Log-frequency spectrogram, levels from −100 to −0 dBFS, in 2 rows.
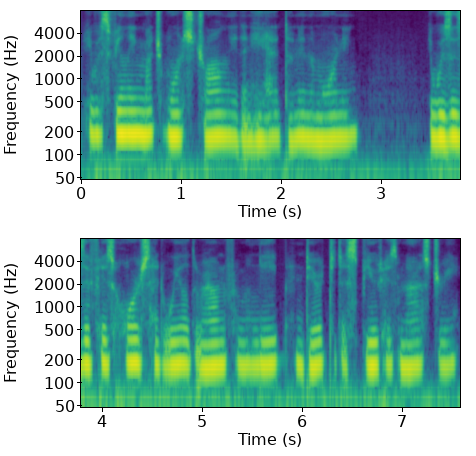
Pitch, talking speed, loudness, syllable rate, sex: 170 Hz, 245 wpm, -16 LUFS, 6.0 syllables/s, female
